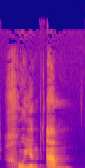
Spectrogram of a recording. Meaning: inflection of aangroeien: 1. plural present indicative 2. plural present subjunctive
- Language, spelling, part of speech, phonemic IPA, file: Dutch, groeien aan, verb, /ˈɣrujə(n) ˈan/, Nl-groeien aan.ogg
